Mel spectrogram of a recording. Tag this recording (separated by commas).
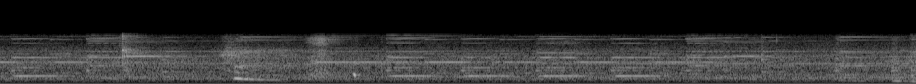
Music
